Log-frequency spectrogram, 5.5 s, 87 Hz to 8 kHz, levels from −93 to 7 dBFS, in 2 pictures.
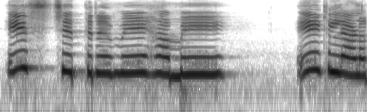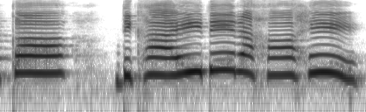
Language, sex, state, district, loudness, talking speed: Hindi, female, Madhya Pradesh, Bhopal, -11 LUFS, 110 wpm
